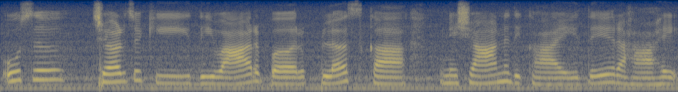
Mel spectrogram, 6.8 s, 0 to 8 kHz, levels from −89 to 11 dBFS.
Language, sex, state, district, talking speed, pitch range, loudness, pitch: Hindi, female, Madhya Pradesh, Dhar, 105 wpm, 175-220 Hz, -17 LUFS, 195 Hz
